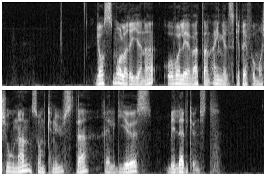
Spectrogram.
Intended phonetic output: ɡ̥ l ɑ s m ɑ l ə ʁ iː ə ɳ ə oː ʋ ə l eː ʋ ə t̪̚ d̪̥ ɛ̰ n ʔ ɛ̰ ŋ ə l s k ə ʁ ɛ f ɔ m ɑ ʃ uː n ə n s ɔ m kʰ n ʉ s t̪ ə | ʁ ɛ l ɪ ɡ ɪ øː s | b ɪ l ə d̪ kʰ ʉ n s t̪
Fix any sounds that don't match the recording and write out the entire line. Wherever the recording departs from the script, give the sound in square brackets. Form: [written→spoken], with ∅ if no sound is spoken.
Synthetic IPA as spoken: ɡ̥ l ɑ s m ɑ l ə ʁ iː ə [ɳ→n] ə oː ʋ ə l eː ʋ ə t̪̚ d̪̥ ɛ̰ n ʔ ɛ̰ ŋ ə l s k ə ʁ ɛ f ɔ m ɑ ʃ uː n ə n s ɔ m kʰ n [ʉ→ʉː] s t̪ ə | ʁ ɛ l ɪ ɡ ɪ øː s | b ɪ l ə d̪ kʰ ʉ n s t̪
